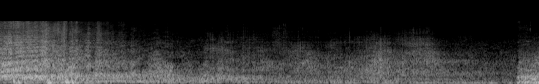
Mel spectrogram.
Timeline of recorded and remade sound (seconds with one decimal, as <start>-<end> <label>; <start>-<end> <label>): 0.0-2.2 recorded; 2.2-3.8 remade; 3.8-5.4 recorded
